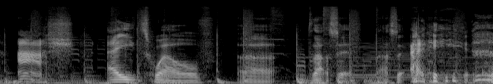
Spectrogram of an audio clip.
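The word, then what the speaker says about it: Æ: And the AE is pronounced Ash, then the A-12.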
